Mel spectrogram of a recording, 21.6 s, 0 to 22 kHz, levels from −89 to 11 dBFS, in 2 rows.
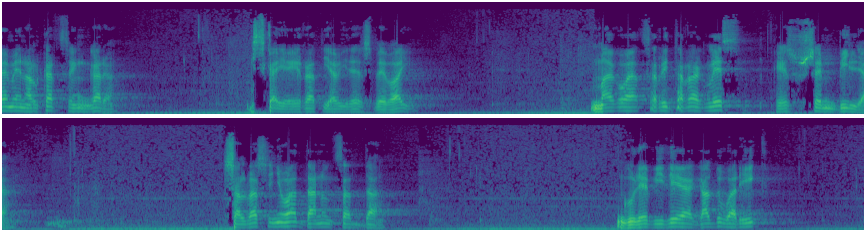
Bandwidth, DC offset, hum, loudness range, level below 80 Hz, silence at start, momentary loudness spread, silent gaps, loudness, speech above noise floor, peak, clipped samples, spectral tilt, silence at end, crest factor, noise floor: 17 kHz; under 0.1%; none; 6 LU; -46 dBFS; 0 s; 22 LU; none; -24 LUFS; 29 dB; -8 dBFS; under 0.1%; -3.5 dB/octave; 0 s; 20 dB; -53 dBFS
